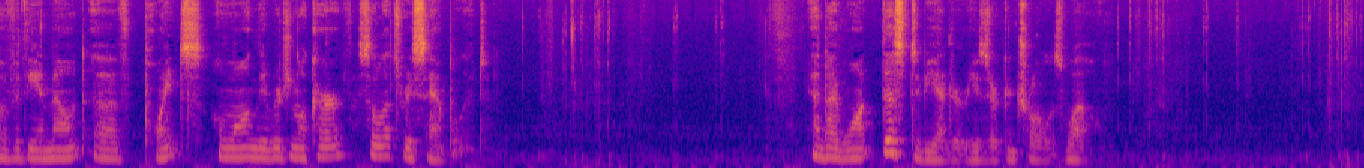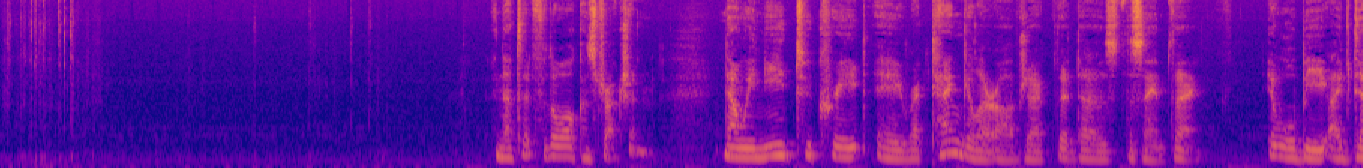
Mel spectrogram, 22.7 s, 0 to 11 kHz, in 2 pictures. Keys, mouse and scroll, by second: 4.3 click, 4.7 shift+a, 9.3-10.2 drag, 10.8-11.9 shift+drag, 13.4 click, 14.2 click.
